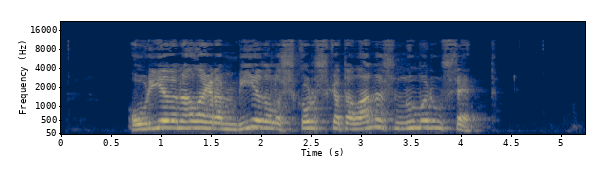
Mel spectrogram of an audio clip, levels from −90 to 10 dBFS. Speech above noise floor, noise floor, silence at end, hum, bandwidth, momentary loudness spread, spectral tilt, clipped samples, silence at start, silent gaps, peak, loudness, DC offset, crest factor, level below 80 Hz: 56 dB; -78 dBFS; 1.1 s; none; 11.5 kHz; 8 LU; -5 dB/octave; under 0.1%; 0.7 s; none; -6 dBFS; -22 LUFS; under 0.1%; 18 dB; -68 dBFS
